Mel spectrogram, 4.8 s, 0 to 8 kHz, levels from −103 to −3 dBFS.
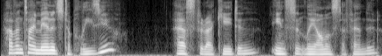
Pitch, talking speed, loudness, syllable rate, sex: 155 Hz, 140 wpm, -17 LUFS, 6.2 syllables/s, male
